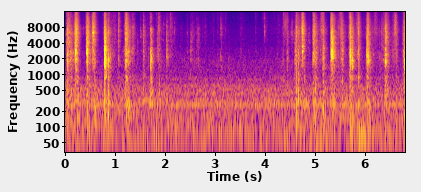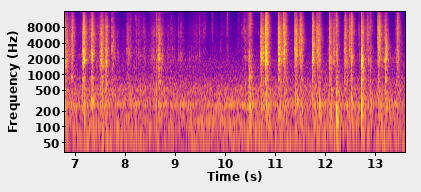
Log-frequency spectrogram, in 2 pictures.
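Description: Tarot cards are riffled and shuffled close by in quick bursts of soft flapping, with quieter gaps of handling between the shuffles.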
